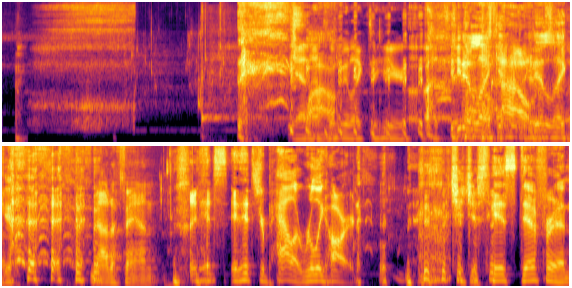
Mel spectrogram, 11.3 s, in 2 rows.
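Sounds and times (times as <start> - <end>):
sucking breath: 0.0 - 1.6
slurping whiskey to aerate it: 0.2 - 2.4, 7.1 - 7.6
laughter: 2.4 - 11.3
speech: 2.9 - 11.3.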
